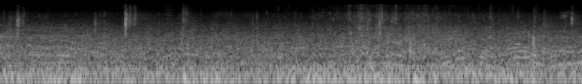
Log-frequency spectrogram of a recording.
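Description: Faint, distant voices of people talking over a steady low rumble, with a few light clicks.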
